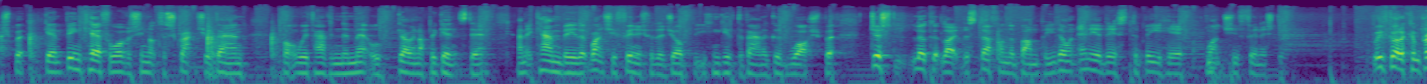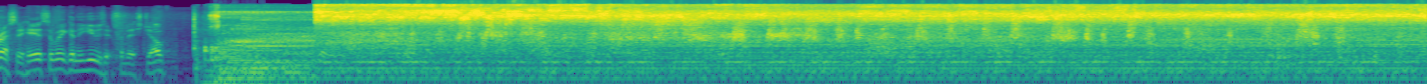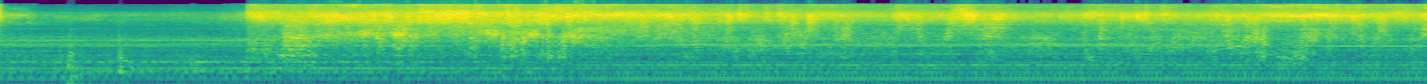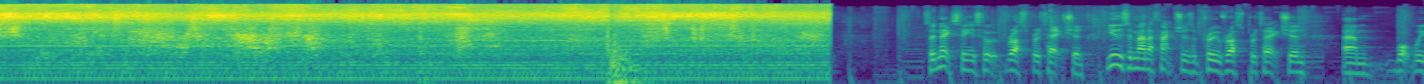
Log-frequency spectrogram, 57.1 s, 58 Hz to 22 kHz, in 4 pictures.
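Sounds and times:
compressed air hissing from blow gun: 17.4 - 29.5, 31.0 - 51.2
steady low hum: 28.1 - 31.7.

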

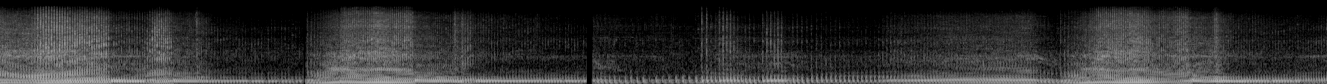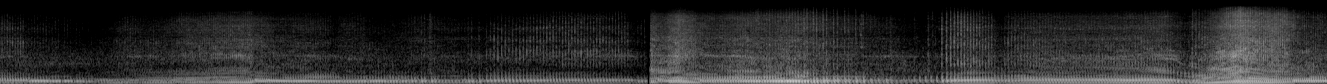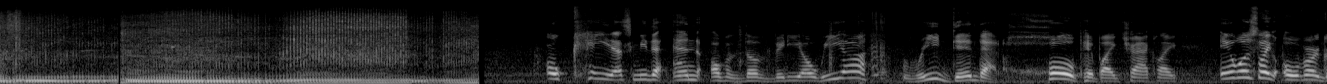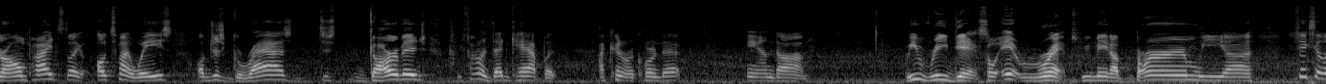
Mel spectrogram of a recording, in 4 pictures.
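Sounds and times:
pit bike engine revving: 0.0 - 31.4.

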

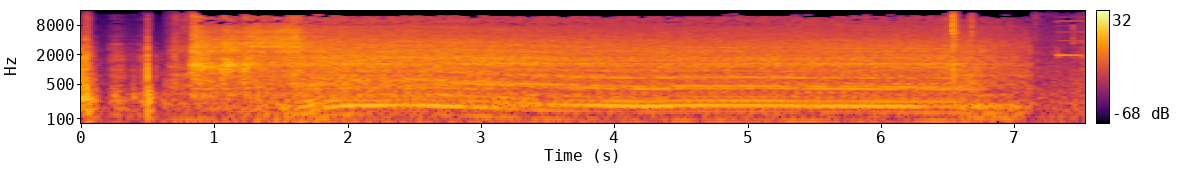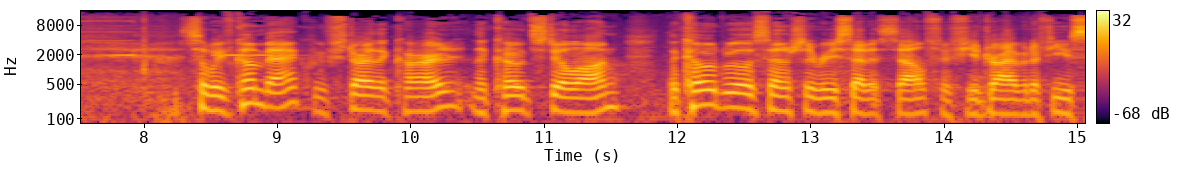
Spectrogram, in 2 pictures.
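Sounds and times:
car engine cranking and idling: 0.7 - 8.0.

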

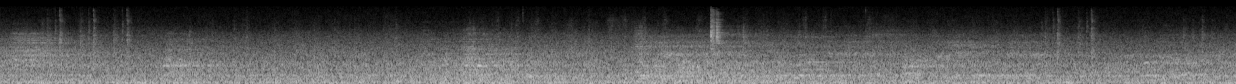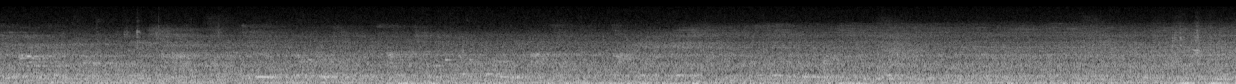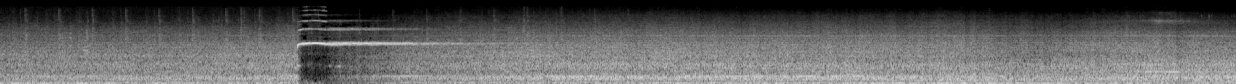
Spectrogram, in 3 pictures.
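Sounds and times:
electric locomotive rolling past: 0.0 - 37.0
high-pitched train whistle: 27.7 - 30.0.

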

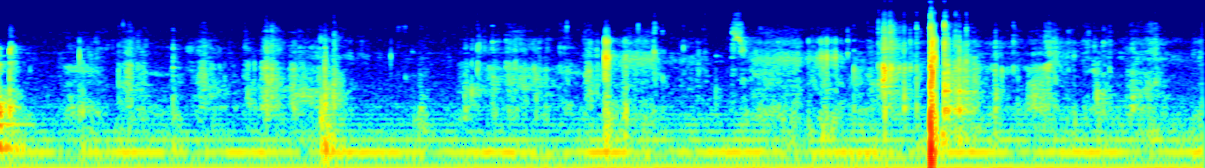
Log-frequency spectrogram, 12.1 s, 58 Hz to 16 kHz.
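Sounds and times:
low steady hum: 0.0 - 12.0
fried bread crackling: 4.3 - 12.0.

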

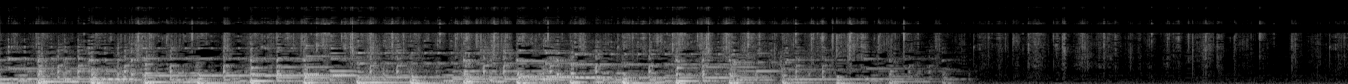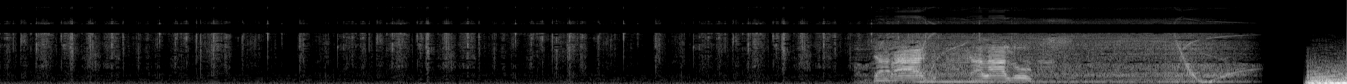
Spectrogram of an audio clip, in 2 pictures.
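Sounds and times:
music: 0.0 - 9.7
faint irregular crackling: 0.1 - 23.6.

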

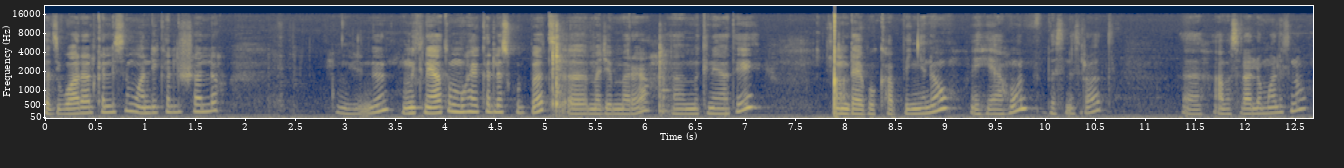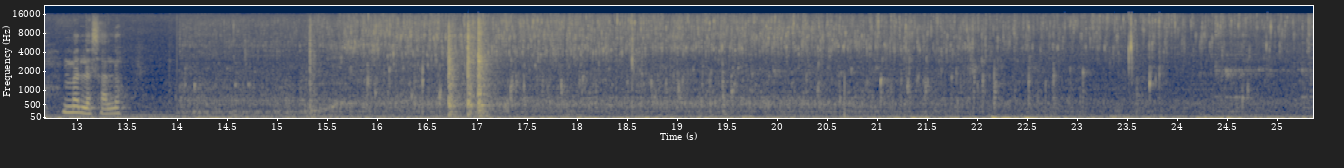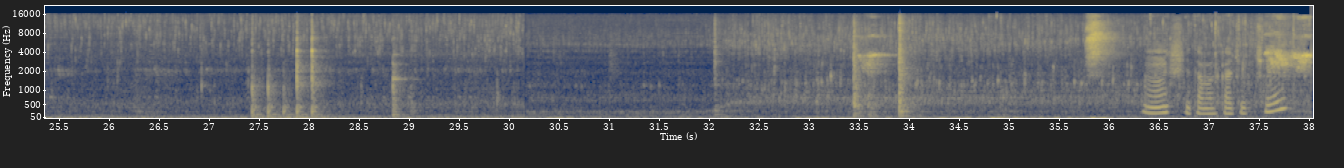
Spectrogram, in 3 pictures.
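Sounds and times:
stew bubbling: 14.0 - 38.0
knocks against pot: 27.4 - 28.2.

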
